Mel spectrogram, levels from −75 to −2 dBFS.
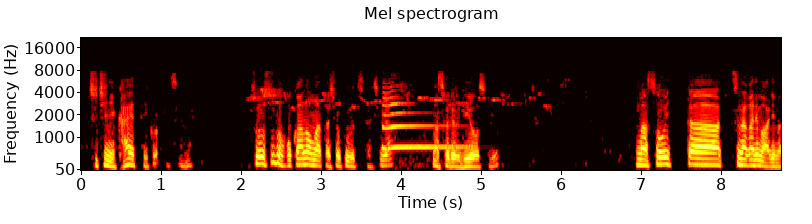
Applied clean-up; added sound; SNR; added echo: classical method spectral subtraction.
